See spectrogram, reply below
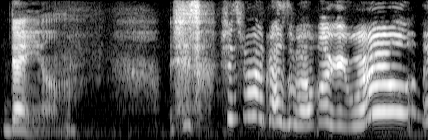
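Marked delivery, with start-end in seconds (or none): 1.7-4.2 mock-anguished cry, pitched way up; high half-crying exclamation; high, loud dramatic wail. Real, not acted. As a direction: wail it like it's a tragedy. Repeating the line, dramatic outburst.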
